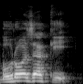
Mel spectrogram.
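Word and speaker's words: 室咲き: 요거 언급하는 이유는 발음은 무로자키.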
